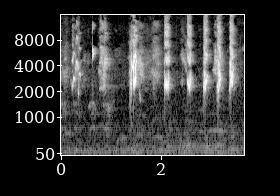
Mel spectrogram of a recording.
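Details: Tame pet lovebirds giving a run of shrill, harsh chirps, a few softer twitters at first, then loud clipped notes repeated about every third of a second toward the end.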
